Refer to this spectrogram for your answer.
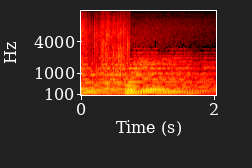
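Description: A short burst of applause from a small group for a quiz, dense crackly clapping for under a second, then cutting off into a steady low humming tone.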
